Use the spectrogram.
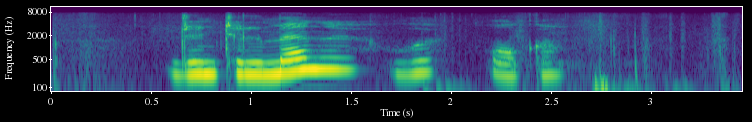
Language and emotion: Russian, neutral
